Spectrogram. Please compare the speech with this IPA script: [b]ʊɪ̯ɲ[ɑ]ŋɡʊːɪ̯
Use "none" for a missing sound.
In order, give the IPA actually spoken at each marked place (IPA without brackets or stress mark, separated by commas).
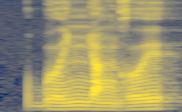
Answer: ɓ, ɑ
